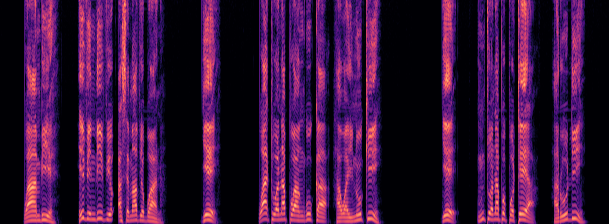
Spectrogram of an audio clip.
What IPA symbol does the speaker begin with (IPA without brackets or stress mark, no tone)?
w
